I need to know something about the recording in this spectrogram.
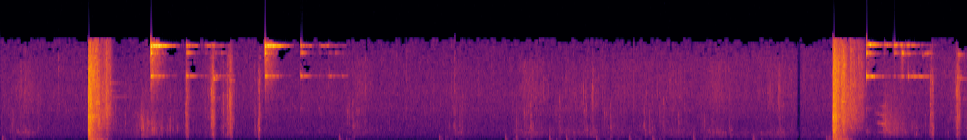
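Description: A suppressed rifle fires two sharp shots.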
